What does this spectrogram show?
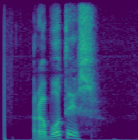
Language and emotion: Russian, neutral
